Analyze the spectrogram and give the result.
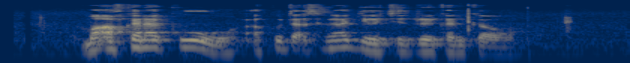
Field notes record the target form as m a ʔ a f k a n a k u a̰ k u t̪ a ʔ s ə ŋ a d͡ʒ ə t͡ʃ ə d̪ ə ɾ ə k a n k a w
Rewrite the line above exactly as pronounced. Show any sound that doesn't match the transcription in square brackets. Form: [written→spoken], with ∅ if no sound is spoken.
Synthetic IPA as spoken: m a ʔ a f k a n a k u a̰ k u t̪ a ʔ s ə ŋ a d͡ʒ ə t͡ʃ ə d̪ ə ɾ ə k a n k a w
